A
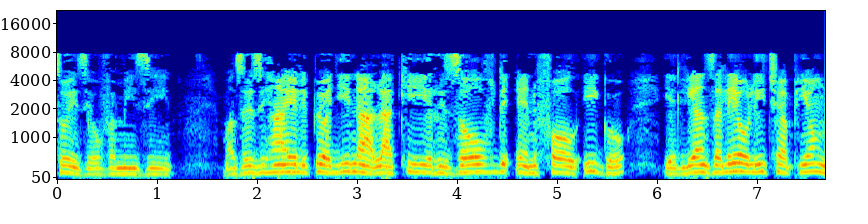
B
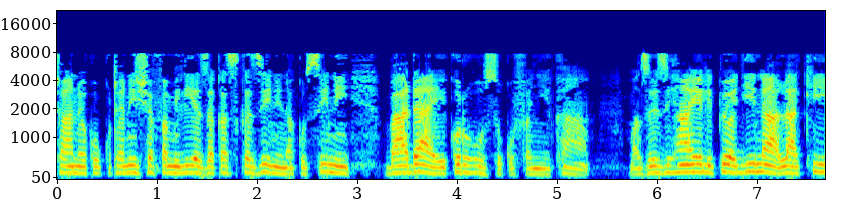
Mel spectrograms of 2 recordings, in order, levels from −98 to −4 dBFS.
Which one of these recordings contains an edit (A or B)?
B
